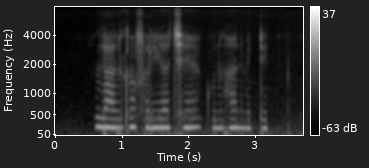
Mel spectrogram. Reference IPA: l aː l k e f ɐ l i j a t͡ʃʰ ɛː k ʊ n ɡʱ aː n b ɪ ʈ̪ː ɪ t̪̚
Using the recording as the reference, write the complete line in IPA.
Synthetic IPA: l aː l k a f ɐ l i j a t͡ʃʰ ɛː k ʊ n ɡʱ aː n m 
